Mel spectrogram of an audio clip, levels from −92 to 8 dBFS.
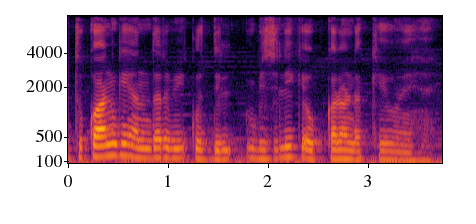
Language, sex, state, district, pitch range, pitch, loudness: Hindi, male, Uttar Pradesh, Shamli, 130-150 Hz, 140 Hz, -22 LUFS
